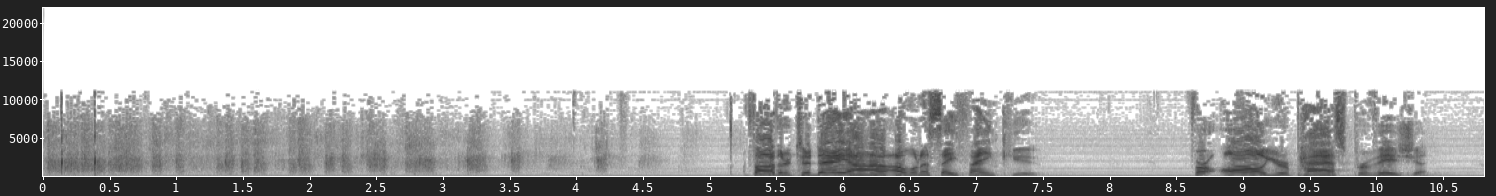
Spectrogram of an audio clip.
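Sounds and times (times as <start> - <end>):
audience clapping: 0.0 - 4.9
speech: 5.3 - 7.6, 8.6 - 10.5.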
